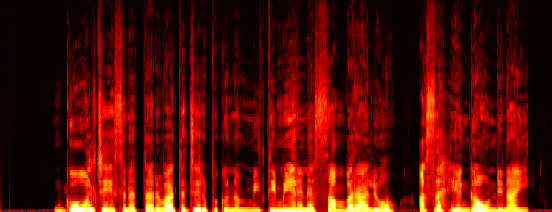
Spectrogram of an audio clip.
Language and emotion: Telugu, disgusted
